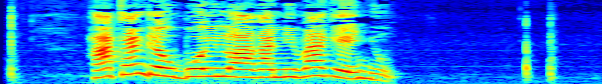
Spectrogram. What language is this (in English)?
Taita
